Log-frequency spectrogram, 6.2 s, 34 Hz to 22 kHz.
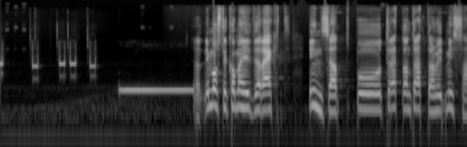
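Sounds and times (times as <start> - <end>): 
steady continuous telephone line tone: 0.0 - 2.6
speech: 2.6 - 6.2.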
